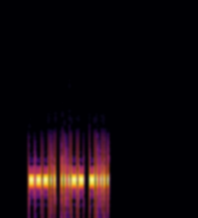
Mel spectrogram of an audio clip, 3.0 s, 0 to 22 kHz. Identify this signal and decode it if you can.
Morse code, heard as a keyed tone, about 44 wpm, 700 Hz. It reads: 836
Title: Numbers - 3-Digit 45wpm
